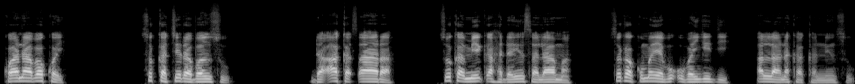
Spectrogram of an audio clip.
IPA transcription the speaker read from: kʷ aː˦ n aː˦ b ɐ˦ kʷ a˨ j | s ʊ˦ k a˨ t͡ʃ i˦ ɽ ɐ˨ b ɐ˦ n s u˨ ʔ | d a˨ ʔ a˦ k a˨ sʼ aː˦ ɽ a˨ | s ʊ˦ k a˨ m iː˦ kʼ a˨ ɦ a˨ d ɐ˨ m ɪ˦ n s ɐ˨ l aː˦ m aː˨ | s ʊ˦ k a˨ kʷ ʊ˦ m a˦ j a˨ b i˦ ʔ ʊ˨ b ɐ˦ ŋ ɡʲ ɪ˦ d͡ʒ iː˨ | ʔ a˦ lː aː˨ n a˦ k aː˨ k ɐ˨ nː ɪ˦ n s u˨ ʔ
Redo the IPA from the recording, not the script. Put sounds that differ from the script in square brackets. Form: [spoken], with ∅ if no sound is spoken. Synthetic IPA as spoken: kʷ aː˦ n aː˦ b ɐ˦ kʷ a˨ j | s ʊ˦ k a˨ t͡ʃ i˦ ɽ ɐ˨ b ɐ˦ n s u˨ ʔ | d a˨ ʔ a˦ k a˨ sʼ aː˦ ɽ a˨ | s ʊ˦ k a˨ m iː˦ kʼ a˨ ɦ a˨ d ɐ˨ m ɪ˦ n s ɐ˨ l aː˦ m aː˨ | s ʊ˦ k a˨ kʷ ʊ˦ m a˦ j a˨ b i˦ ʔ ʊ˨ b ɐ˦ ŋ ɡʲ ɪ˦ d͡ʒ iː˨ | ʔ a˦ lː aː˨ n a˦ k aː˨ k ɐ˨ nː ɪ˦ n s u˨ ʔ

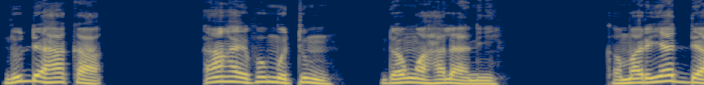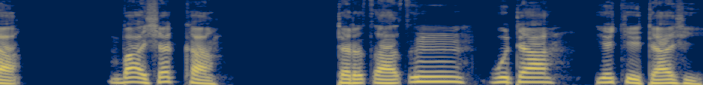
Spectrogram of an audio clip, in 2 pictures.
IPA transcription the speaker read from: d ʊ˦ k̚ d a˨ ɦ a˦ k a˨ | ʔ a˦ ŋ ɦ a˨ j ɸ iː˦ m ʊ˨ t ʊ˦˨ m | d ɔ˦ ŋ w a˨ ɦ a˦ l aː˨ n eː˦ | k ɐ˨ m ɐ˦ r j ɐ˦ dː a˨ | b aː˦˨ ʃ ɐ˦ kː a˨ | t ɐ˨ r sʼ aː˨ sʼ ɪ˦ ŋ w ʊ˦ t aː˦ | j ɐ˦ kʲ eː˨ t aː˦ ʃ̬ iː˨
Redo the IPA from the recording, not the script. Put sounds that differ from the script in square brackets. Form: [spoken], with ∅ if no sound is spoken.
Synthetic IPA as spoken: d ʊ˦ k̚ d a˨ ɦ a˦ k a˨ | ʔ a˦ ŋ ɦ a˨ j ɸ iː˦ m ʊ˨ t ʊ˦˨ m | d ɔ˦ ŋ w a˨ ɦ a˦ l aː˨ n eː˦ | k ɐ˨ m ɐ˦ r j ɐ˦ dː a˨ | b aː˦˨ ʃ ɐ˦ kː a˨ | t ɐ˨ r sʼ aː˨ sʼ ɪ˦ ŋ w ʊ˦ t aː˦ | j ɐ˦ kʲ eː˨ t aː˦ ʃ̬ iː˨

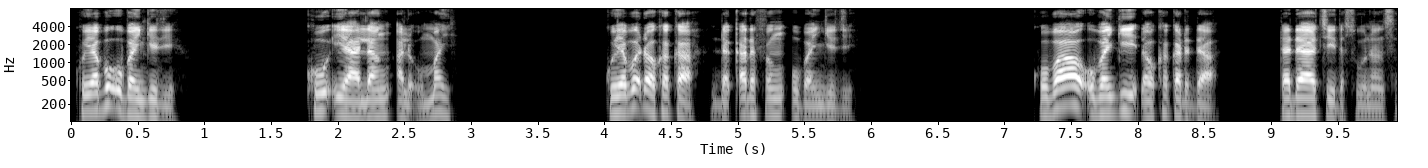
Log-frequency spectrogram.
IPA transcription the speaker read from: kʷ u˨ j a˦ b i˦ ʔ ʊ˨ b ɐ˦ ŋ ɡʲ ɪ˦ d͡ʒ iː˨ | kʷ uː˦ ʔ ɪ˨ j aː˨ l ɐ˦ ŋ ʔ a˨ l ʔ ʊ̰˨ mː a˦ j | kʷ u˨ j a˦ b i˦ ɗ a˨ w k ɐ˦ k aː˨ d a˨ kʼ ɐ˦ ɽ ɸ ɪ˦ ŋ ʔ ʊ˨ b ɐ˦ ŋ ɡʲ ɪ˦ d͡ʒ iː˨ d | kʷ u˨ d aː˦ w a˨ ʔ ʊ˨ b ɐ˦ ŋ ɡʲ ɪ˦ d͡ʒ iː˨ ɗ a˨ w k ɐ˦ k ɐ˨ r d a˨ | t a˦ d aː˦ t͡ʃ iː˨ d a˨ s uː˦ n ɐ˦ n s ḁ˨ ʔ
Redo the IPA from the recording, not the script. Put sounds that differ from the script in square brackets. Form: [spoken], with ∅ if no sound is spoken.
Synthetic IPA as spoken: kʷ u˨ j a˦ b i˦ ʔ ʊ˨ b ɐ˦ ŋ ɡʲ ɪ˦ d͡ʒ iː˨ | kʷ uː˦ ʔ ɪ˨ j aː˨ l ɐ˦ ŋ ʔ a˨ l ʔ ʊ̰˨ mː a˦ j | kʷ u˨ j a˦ b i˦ ɗ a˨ w k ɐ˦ k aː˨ d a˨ kʼ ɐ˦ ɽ ɸ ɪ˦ ŋ ʔ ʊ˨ b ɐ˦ ŋ ɡʲ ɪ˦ d͡ʒ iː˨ [∅] | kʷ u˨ [b] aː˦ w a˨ ʔ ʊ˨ b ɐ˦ ŋ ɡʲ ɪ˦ d͡ʒ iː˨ ɗ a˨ w k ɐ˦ k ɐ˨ r d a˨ | t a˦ d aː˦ t͡ʃ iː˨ d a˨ s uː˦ n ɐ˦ n s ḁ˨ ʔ

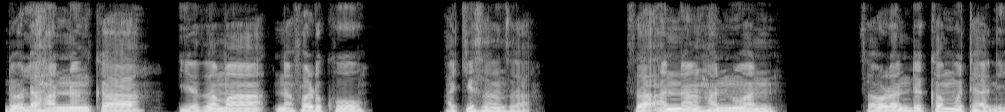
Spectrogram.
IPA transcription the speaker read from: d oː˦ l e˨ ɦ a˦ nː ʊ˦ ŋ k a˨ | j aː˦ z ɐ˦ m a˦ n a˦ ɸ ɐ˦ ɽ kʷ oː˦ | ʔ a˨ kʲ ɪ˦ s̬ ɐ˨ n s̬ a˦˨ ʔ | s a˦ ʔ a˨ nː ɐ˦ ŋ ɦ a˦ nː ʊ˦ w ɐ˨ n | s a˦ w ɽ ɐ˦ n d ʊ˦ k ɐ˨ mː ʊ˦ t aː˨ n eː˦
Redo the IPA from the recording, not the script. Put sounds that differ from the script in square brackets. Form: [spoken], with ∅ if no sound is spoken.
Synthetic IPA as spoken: d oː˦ l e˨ ɦ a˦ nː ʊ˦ ŋ k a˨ | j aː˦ z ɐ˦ m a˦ n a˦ ɸ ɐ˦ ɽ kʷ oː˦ | ʔ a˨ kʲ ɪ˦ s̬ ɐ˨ n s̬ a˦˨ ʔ | s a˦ ʔ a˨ nː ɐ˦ ŋ ɦ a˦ nː ʊ˦ w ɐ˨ n | s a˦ w ɽ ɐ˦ n d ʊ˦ k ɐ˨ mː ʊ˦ t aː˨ n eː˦

